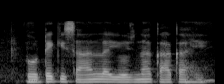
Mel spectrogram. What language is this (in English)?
Chhattisgarhi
